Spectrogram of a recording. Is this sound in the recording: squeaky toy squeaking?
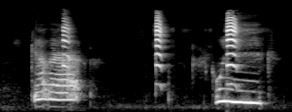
yes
